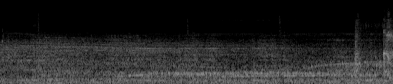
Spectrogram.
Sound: wind howling

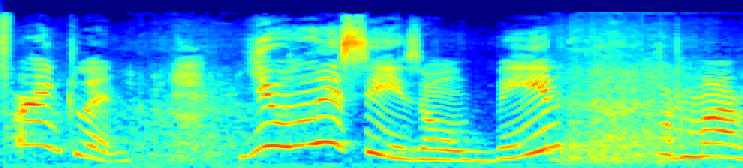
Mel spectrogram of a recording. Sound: gasps

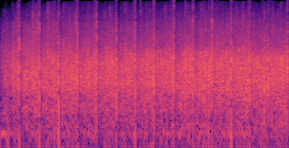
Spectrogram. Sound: applause

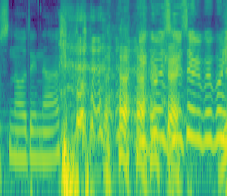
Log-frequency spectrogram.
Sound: laughter

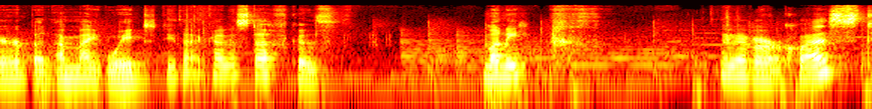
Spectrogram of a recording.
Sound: laughs

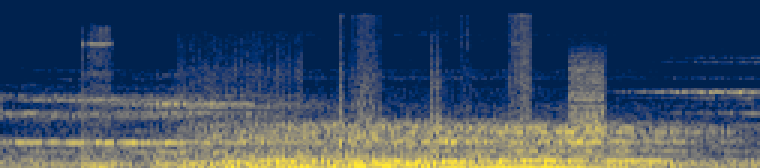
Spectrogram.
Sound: static crackling

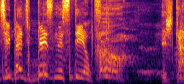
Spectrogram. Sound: gasping

